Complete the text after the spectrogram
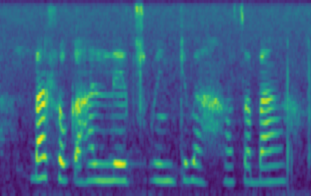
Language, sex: Southern Sotho, female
